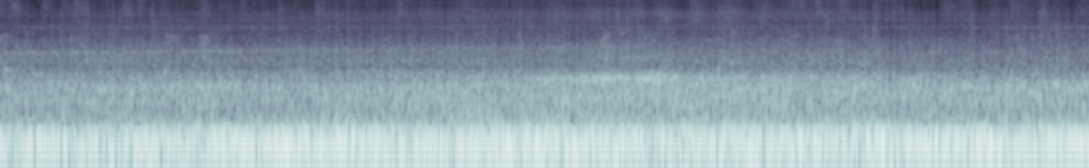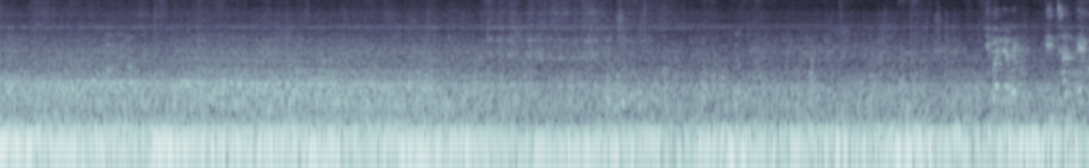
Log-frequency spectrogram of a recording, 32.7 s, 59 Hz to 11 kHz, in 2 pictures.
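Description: Incheon Line 2 light-metro train running through a tunnel, heard from inside the front car: a steady, loud low rumble of wheels and running gear that eases slightly in the last several seconds.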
